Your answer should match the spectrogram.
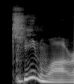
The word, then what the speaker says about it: quinoa: And I used to call it Quanoa, Conoco. I don't know, but it's really not that whatsoever. And so if I don't know, I just act confidently and say things, but it's actually pronounced quinoa, right? – Quinoa, yeah.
